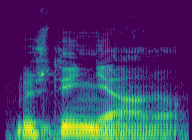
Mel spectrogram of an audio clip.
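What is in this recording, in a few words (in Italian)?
"lustignano", dialettale crespinese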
